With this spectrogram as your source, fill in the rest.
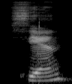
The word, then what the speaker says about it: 闲: door it means not busy and it is pronounced as CN sien not busy and the next word we are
